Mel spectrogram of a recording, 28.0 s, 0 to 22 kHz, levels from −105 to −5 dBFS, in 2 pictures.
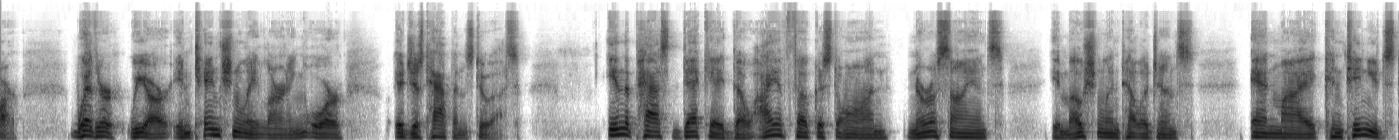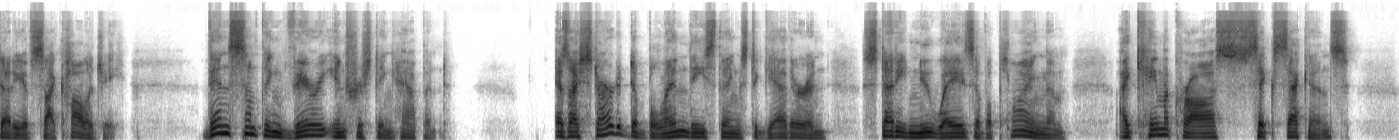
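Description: From start to finish the speech passes through Opus voice compression at a low bitrate. The sound fits roughly 16 kbps in hybrid mode: a linear-prediction layer carries the band up to 8 kHz and a transform layer thinly covers the full band above it, refreshed in 20 ms frames. With so few bits, the excitation is coded coarsely. The damage is plainly audible as a muffled, hoarse, faintly robotic voice.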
